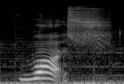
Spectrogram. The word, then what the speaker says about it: wash: wash は w を発音したら sh の時は息とともに唇を尖らせて発音してくださいそれでは練習してみましょうまずはゆっくり wash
